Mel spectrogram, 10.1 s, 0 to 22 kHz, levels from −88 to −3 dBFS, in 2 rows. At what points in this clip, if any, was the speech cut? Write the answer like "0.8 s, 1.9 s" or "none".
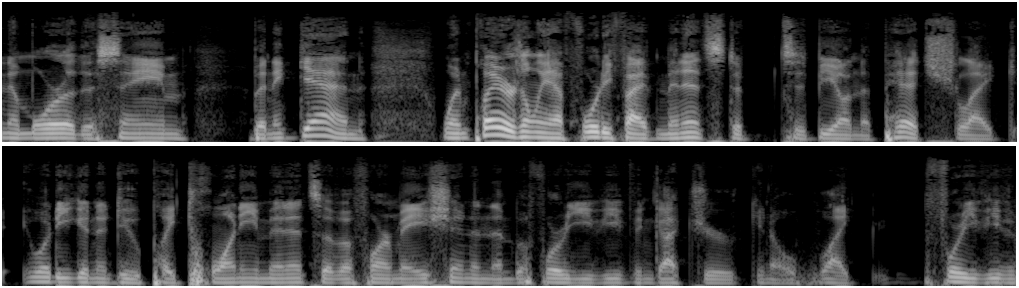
1.2 s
